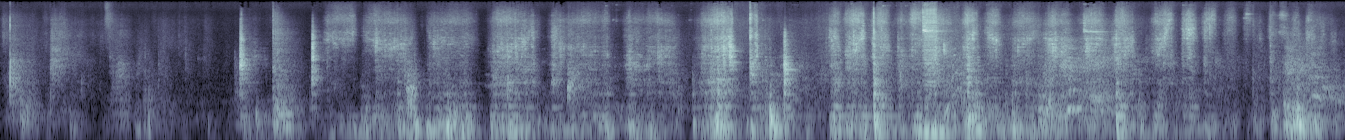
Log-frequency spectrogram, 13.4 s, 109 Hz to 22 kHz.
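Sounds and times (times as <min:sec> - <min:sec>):
pencil rubbed hard under wooden desk: 0:03.3 - 0:13.4.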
